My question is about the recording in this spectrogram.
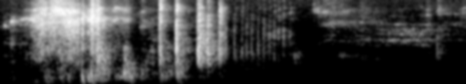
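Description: A faint quick run of clicks and rustling, like hands handling something at a desk, lasting about a second before the sound cuts out.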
